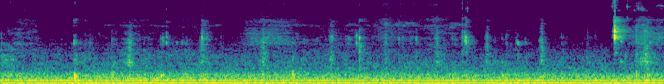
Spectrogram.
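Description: A person chewing a mouthful of baked spaghetti squash with melted vegan cheese: soft, close-up mouth and chewing sounds with faint clicks, and a sharper click about a second in and again near the end, over a steady low hum.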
